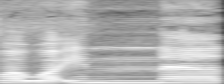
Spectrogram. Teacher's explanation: terdapat bacaan gunna musyaddadah yaitu nun bertasyid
